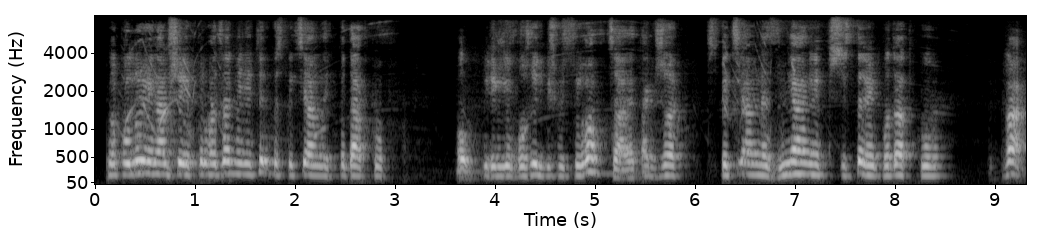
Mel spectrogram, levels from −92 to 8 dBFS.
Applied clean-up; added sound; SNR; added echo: neural mask model DeepFilterNet 3.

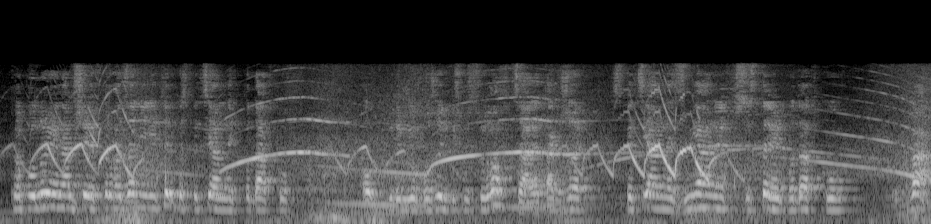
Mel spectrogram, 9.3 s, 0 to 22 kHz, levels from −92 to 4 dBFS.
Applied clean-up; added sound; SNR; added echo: none; Motor vehicle (road) / Siren; 3 dB; reverberation time 0.5 s.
